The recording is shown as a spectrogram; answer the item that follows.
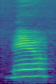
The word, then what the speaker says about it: Merida: It's yeah, pronounce her name Meryl. I think it's Meryl. I think it's Merida.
